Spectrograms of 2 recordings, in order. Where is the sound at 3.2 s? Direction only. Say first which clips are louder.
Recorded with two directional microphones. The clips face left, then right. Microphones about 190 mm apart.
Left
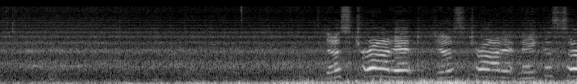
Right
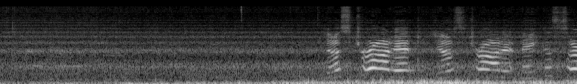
Left 2 dB; 30° left (ahead or behind).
